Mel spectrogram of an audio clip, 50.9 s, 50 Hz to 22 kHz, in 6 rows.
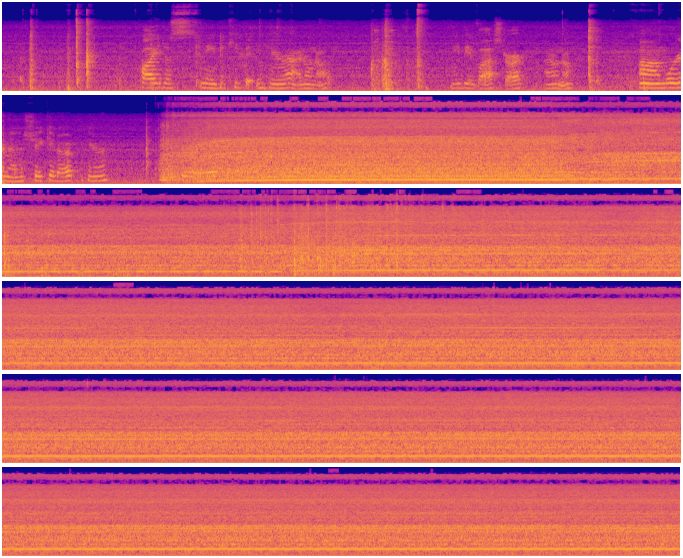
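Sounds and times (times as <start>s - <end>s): small electric motor humming: 10.5s - 35.2s.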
